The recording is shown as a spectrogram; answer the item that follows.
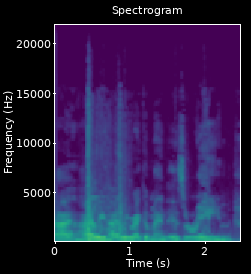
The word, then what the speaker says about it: Reign: next show that i highly highly recommend is rain pronounced r-e-i-g-n the show is so bomb it follows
